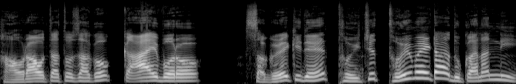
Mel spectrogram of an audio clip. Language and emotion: Goan Konkani, happy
